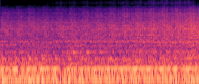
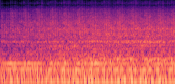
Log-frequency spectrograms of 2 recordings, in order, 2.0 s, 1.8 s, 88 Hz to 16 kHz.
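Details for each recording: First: 1953 Chevy 4100 truck on its first run after resurrection, idling on its own with oil pressure and no smoke: steady old inline engine with a loud, raw puffing chuff from a sizable exhaust leak up front. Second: Resurrected 1953 Chevy 4100 truck inline engine idling on its own with oil pressure and no smoke: a busy, clattery mechanical chatter that is normal for its type, despite a sizable exhaust leak.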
